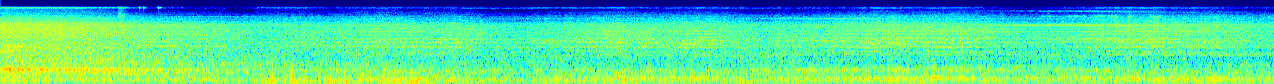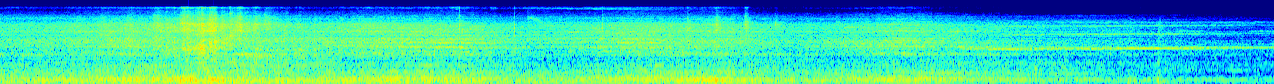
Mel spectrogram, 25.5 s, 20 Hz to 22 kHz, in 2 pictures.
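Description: Siemens EU44 Husarz electric locomotive passing close at the head of an arriving passenger train, with a steady humming tone as it goes by. The coaches then roll past with rumbling and irregular wheel knocks, fading as the train draws away, and a thin high squeal comes near the end.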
